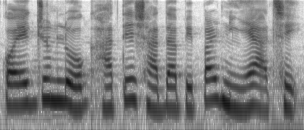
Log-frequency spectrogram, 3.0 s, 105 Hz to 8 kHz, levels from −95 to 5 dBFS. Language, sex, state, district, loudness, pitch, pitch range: Bengali, female, West Bengal, Cooch Behar, -14 LUFS, 230 Hz, 220-265 Hz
